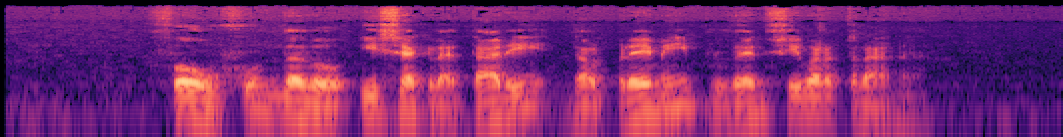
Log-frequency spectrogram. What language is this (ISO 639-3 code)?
cat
